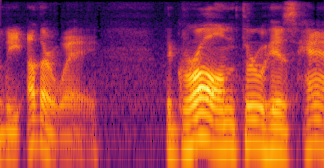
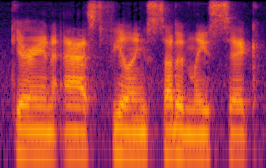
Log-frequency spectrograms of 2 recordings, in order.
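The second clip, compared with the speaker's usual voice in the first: ordinary delivery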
